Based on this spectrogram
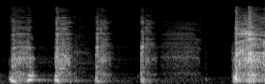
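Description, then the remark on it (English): A miner's violent coughing fit as he covers his mouth with a dirty handkerchief, from coal dust in the lungs: four harsh, hacking coughs in quick succession, a short breathy pause, then one last long, raspy cough. No one speaks. “Suddenly the miner began to cough violently, covering his mouth with a dirty handkerchief.”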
